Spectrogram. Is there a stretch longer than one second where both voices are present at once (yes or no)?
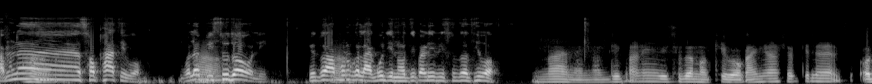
no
